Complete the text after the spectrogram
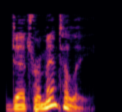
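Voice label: "detrimentally", British English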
